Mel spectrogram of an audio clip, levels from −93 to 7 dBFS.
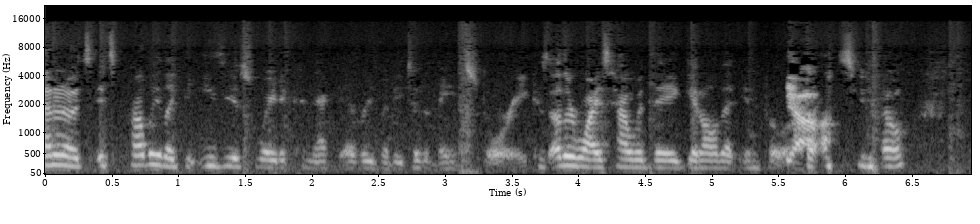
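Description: Noise suppressor artifacts run through the whole recording. The suppressor pulls the room noise, which sits about 13 dB below the speech, down by about 21 dB in the gaps. It then lets the noise back under the voice.

Speech cut by the noise suppressor first appears from 0.26 to 3.13 s. About one and a half seconds of it is treated as noise and dropped by up to about 22 dB. It returns from 3.29 to 3.8 s and from 5.05 to 5.46 s, with dips of about 21 dB. Soft sounds there come out faint and swallowed.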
